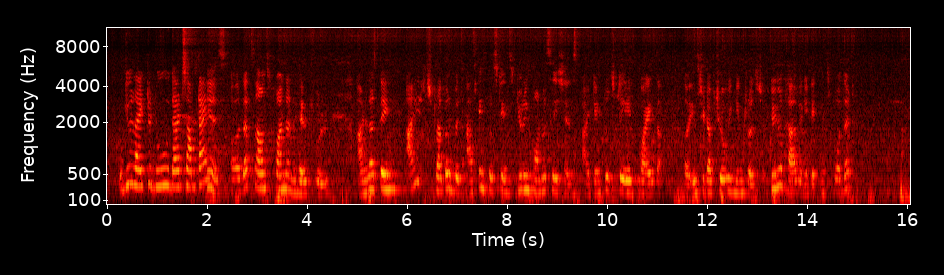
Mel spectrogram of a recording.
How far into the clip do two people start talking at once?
none

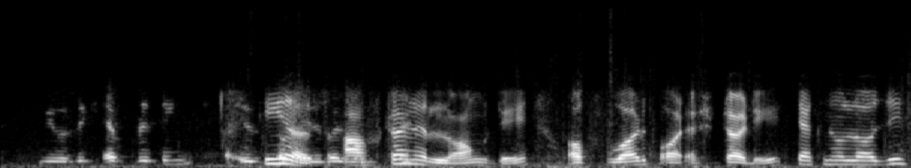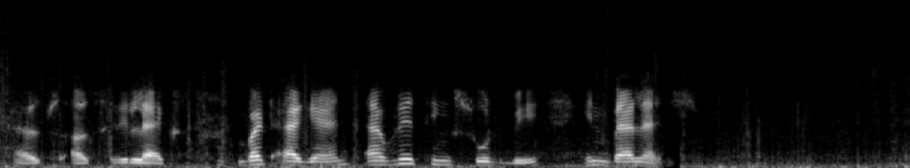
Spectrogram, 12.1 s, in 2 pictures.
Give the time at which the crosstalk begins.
1.8 s

